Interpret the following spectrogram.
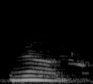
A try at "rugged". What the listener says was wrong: take that word luggage and then rugged. It's actually two syllables, not one. Rugged.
